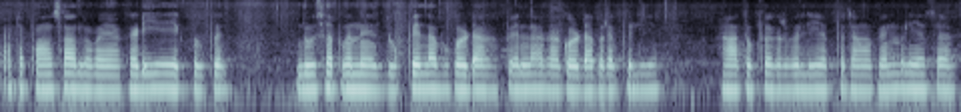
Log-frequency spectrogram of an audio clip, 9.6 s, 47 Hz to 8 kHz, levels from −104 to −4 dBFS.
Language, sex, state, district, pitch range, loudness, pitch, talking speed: Marwari, male, Rajasthan, Nagaur, 130-135 Hz, -30 LUFS, 135 Hz, 195 wpm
